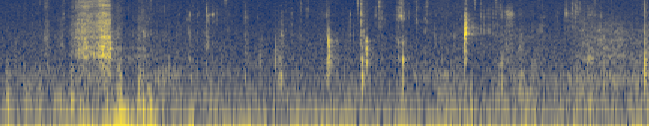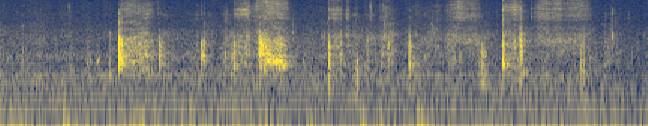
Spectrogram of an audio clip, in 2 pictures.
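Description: Crunchy chewing and eating sounds of someone eating lunch, with irregular bites and soft rustling scattered throughout at a quiet level. No one speaks.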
